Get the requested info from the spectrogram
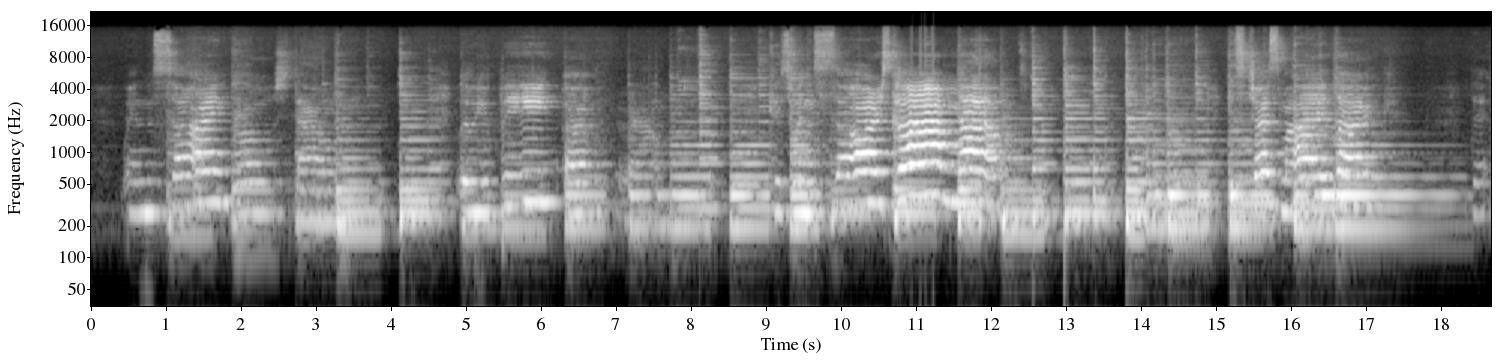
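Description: A woman singing to her own acoustic guitar accompaniment, the guitar played with a capo. After a brief gap in the first half-second the guitar comes back in, and the voice swells loudest about ten to twelve seconds in.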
